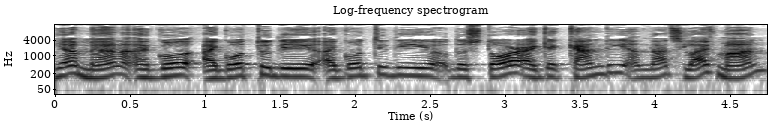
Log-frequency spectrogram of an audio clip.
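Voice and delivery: Jamaican-sounding voice. Speaker imitating a two-year-old he knows, in a Jamaican accent. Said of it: "Sounds like he's Jamaican".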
